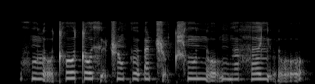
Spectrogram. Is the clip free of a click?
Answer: yes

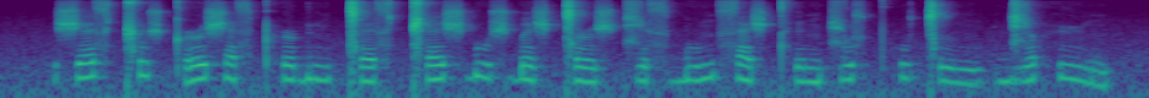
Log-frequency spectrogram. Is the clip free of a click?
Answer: no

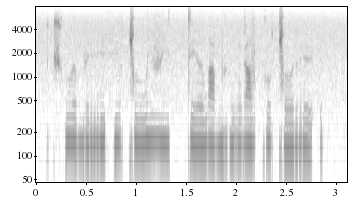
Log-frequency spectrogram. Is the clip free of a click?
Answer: no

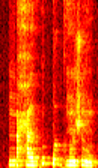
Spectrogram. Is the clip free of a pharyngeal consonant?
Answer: no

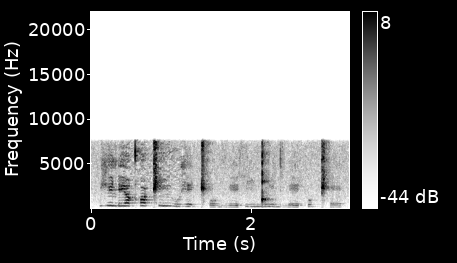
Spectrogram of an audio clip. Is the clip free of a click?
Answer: no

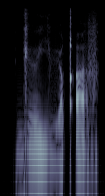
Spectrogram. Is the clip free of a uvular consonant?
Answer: no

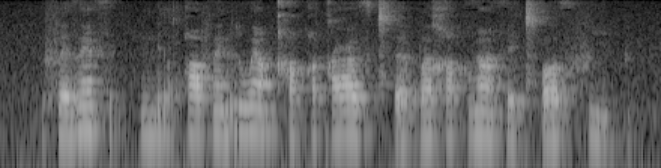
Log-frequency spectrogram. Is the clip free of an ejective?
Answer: no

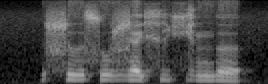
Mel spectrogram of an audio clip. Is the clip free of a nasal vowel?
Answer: yes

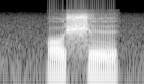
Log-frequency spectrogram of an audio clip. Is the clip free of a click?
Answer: yes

